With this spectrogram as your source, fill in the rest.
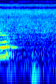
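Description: Faux bacon sizzling in a frying pan, a steady close crackling hiss that runs alone without pause.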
